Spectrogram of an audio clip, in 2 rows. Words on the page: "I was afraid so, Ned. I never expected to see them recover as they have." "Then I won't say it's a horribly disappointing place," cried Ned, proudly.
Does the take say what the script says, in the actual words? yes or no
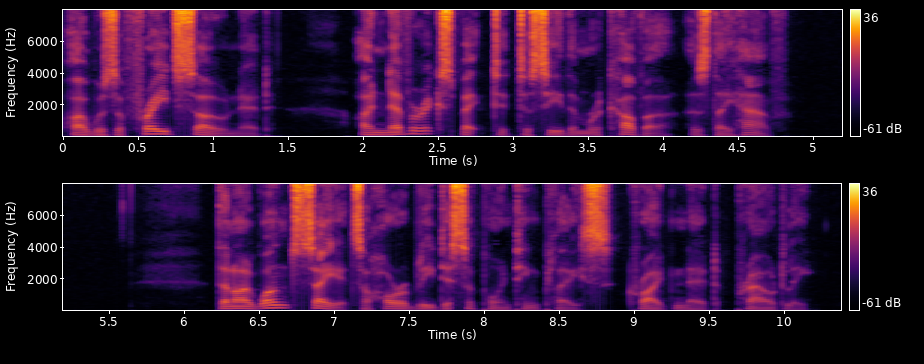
yes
